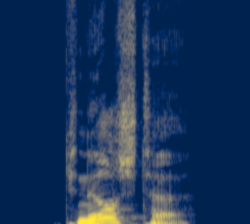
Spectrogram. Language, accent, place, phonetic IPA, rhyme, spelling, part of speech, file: German, Germany, Berlin, [ˈknɪʁʃtə], -ɪʁʃtə, knirschte, verb, De-knirschte.ogg
- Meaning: inflection of knirschen: 1. first/third-person singular preterite 2. first/third-person singular subjunctive II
